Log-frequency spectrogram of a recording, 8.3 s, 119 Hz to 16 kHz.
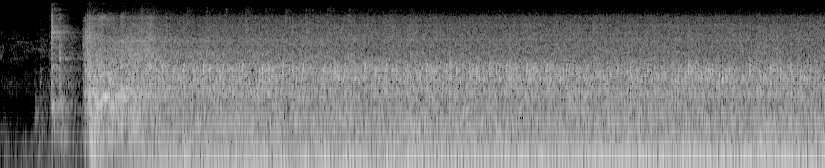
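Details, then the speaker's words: Toyota Landcruiser HZJ75 diesel after power steering pump replacement, refilled with 600 ml of oil and started with the wheels on the ground: steady, even idle with no whine or grinding from the pump; normal idle. "all right this sounds a lot better just going to jump underneath it check for legs make sure that pump and mounting a ring none of it has any oil leaks"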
